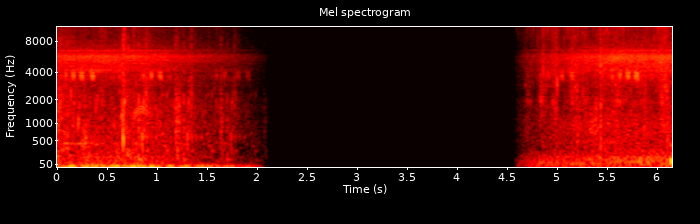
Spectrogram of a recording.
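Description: Outdoor ambience of crickets chirping steadily. It fades out to complete silence about two seconds in, stays silent for about two and a half seconds, then fades back in near the end.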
